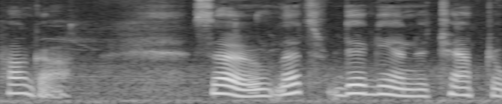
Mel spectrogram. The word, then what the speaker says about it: Haggai: hagga and some people I've always known it as ha guy but um the pronunciation was haa so let's dig in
